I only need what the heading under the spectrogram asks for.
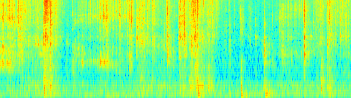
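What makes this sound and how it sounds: A metal knife blade scrapes and cuts across the surface of a dry, hand-sized solid bar of purple and pink striped soap held in one hand with long red-painted nails. The result is a run of bright, dry crunching and crackling scrapes with sharp, quickly fading bursts.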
